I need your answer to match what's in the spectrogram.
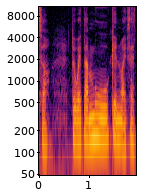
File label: "mwg", Welsh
